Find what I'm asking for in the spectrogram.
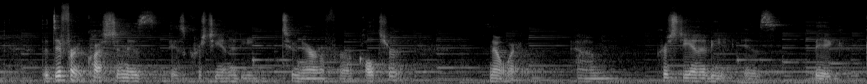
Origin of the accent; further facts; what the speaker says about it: Maryland, United States; I was raised in Maryland in a really loving family that never ever went to church.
